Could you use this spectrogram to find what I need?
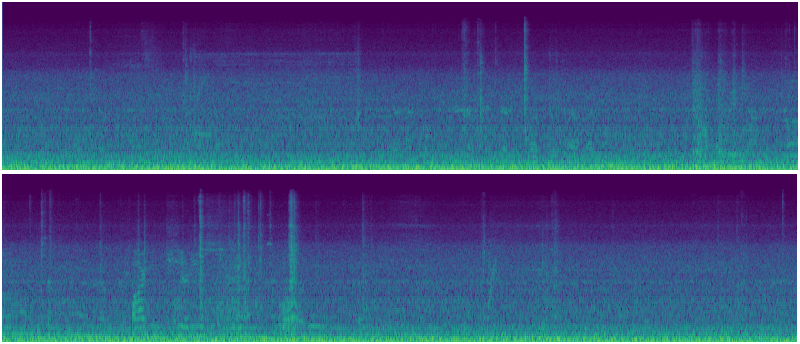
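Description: Aircraft engines hum loudly and steadily.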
